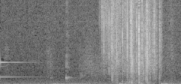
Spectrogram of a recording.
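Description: The ringing of a clink against the brush-rinsing water cup fades out at the start. About a second and a half in, a short rustling scrape follows, a paintbrush being wiped dry after rinsing.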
